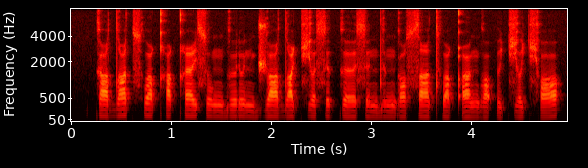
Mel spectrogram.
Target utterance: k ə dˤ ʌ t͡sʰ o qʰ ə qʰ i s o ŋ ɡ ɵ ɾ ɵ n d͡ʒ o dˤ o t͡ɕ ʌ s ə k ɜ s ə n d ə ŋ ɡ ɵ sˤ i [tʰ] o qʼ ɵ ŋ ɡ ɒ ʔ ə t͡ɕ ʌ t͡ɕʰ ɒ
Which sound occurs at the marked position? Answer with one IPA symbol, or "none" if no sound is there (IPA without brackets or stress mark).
tʰ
